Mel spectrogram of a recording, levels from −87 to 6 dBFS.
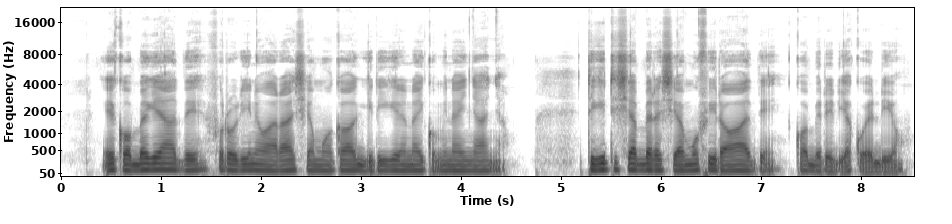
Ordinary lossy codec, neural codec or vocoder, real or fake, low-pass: none; none; real; none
